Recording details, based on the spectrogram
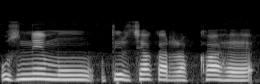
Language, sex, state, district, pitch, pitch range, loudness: Hindi, male, Uttar Pradesh, Shamli, 220 Hz, 205-235 Hz, -15 LUFS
